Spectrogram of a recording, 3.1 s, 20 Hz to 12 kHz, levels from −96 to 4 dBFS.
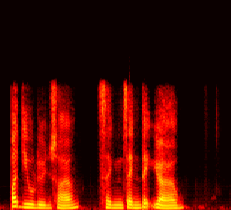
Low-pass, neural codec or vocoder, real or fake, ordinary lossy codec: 7.2 kHz; codec, 16 kHz, 1 kbps, X-Codec, HuBERT features, trained on LibriSpeech; fake; AAC, 64 kbps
